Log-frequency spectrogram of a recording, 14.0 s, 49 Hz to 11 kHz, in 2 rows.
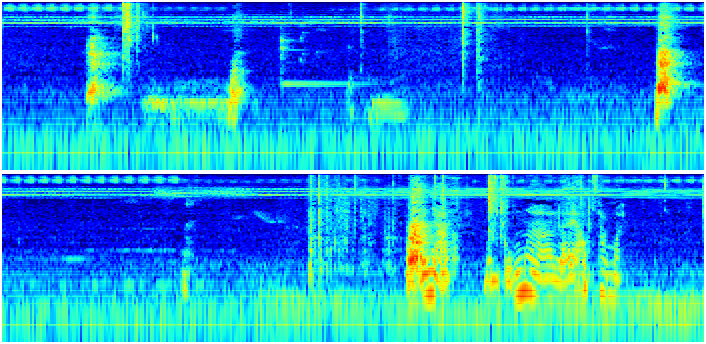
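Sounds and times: insects chirring: 0.0 - 14.0
dog barking: 0.8 - 1.2, 2.2 - 2.5, 6.5 - 7.0, 11.0 - 11.6
dog yelping: 11.0 - 11.6.

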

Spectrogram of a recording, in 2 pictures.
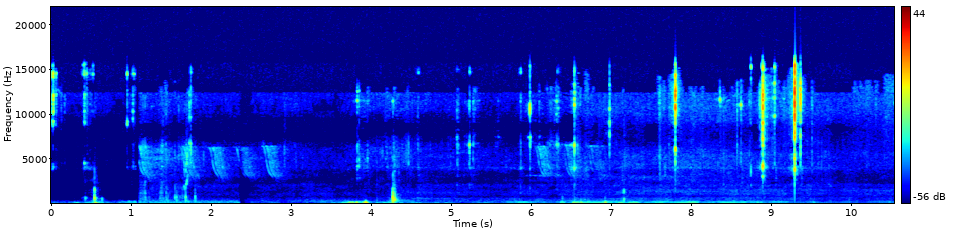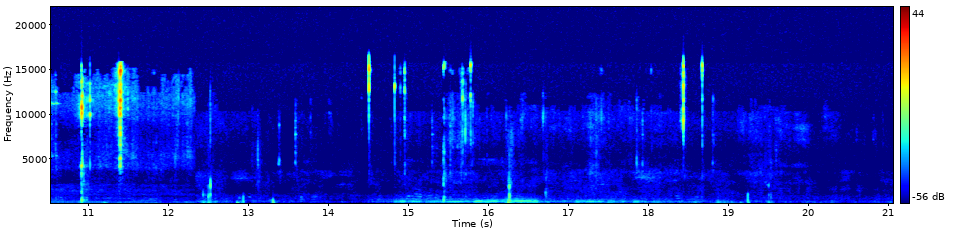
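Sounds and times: sharp metal clicks: 7.6 - 9.4.

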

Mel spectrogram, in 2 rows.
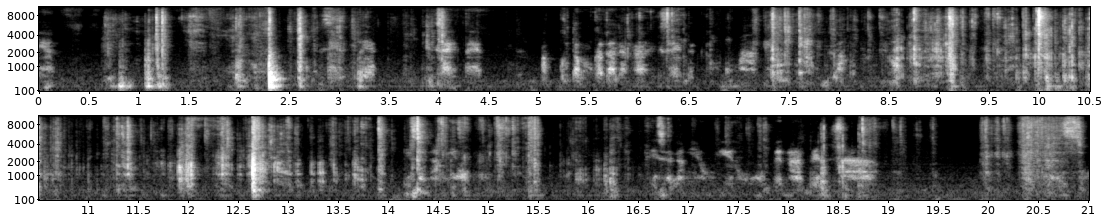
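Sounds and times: close chewing and mouth sounds: 5.1 - 19.5.

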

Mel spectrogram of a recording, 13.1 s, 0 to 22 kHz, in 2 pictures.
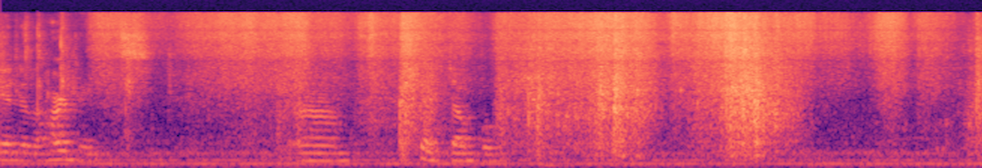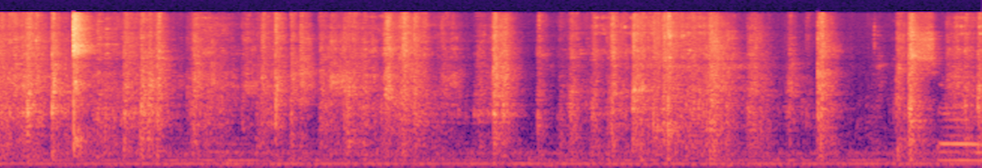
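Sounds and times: plastic bag rustling: 0.0 - 12.0
plastic packages clicking and clattering: 0.1 - 13.0.

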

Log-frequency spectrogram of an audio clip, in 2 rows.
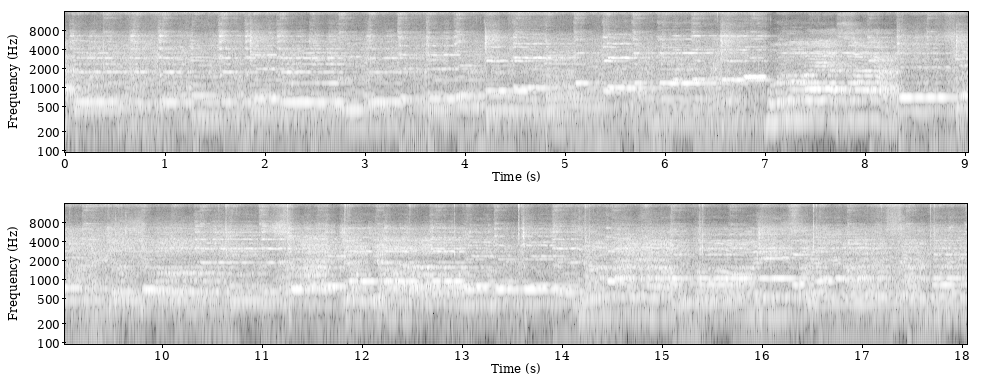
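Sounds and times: mixed choir singing: 8.7 - 18.0.

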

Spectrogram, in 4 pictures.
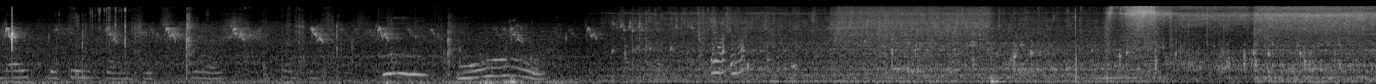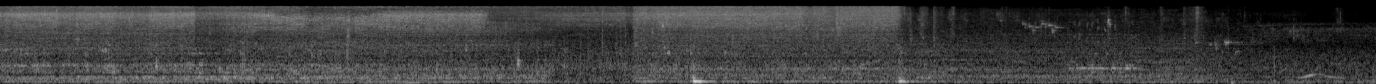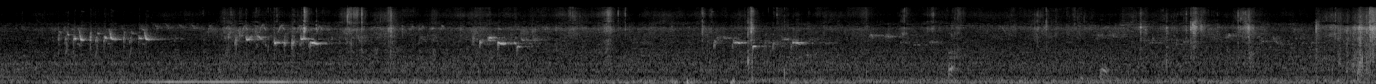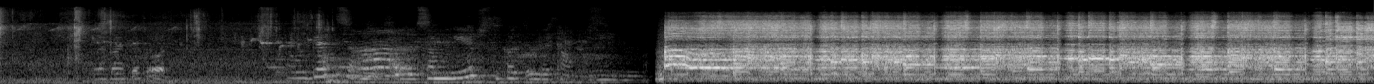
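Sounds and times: tap water running into sink: 6.0 - 24.0
bird chirps: 24.0 - 27.2, 43.7 - 44.5.

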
